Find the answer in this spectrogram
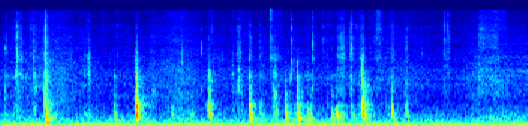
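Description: Scattered clicks and taps of hard plastic as a battery is plugged into a robot vacuum and set in its bay, the sharpest click about a second in.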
